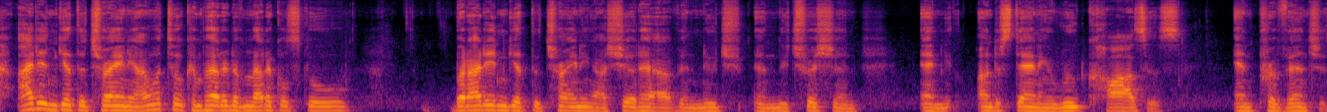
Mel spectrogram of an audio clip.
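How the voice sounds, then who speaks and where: Here is an ordinary speaking voice, delivered at a fairly quick pace. The intonation is fairly even throughout. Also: man, medium pitch for a man. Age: 60s. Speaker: retired physician and author. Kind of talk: podcast interview.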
